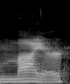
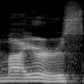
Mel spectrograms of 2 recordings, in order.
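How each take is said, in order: First: The name ends without an s sound. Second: The name ends with an added s sound. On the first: The speaker calls it right. "not Myers, the Michigan possessive S" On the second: The speaker calls it wrong. "the Michigan possessive S. That is not Myers"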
